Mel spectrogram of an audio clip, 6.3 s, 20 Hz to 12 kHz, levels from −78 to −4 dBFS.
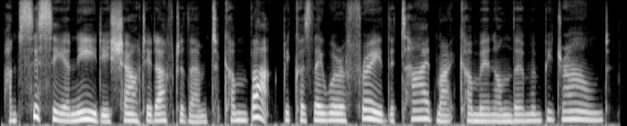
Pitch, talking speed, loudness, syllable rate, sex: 190 Hz, 230 wpm, -15 LUFS, 5.4 syllables/s, female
